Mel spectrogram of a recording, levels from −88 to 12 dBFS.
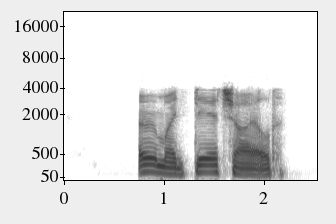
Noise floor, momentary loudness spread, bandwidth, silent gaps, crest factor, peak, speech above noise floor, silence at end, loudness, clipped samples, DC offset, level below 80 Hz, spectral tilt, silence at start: -83 dBFS; 6 LU; 4.3 kHz; none; 14 dB; -4 dBFS; 68 dB; 0.35 s; -16 LUFS; under 0.1%; under 0.1%; -54 dBFS; -4.5 dB/octave; 0.75 s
